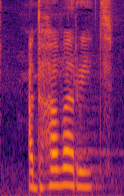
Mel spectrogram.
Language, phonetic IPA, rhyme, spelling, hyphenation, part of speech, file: Belarusian, [adɣavaˈrɨt͡sʲ], -ɨt͡sʲ, адгаварыць, ад‧га‧ва‧рыць, verb, Be-адгаварыць.ogg
- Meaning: to discourage, dishearten, dissuade, talk out of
